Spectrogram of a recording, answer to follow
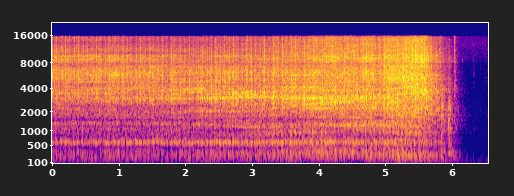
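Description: Swardman Electra battery-powered reel mower running as it is pushed across the lawn, the electric motor and spinning cutting reel making a steady whir. The whir grows louder as the mower comes closer and stops abruptly at the very end.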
